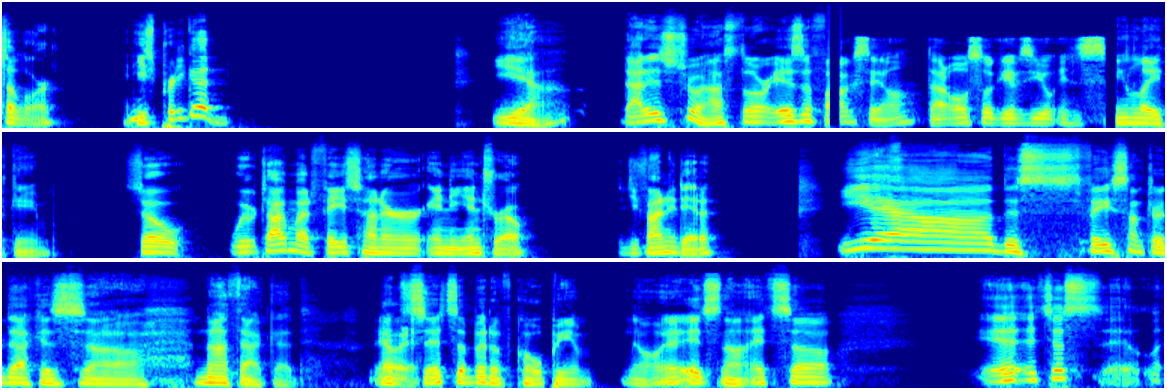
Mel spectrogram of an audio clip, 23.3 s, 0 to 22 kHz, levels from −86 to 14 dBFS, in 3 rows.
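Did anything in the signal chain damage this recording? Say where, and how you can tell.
Yes. At the driver stage, the input likely switched to a poorer device from 5.51 to 7.43 s: an 80 ms gap, then nothing above 7.6 kHz and a quieter, duller sound.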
